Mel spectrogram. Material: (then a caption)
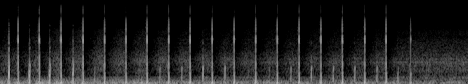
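Aluminium. A GoPro Hero 8 Black, loose inside a Freewell aluminum ND filter housing, is shaken left and right so the camera bangs around in the case. The result is a rapid, fairly steady series of sharp, dry clacks, each with a low knock and a bright click on top. This looseness is a flaw of the case because the rattling gets into the camera's audio; rubber or foam padding would firm it up.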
